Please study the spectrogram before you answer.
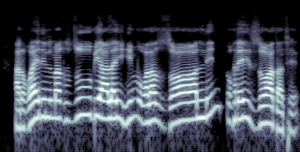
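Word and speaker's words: الضالين: ওখানে এই জোয়াত আছে, ওয়ালা দল্লিন বললে ভুল হবে, সুতরাং দোয়াত পড়া যাবে না, এটা পড়তে হবে জত। পুরোপুরি সদ উচ্চারণ হবে না, আর পুরোপুরি দোয়াত উচ্চারণ হবে না, দুটোর মাঝখানে দত, ওয়ালা জল্লিন।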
